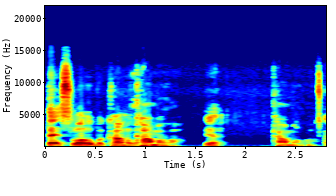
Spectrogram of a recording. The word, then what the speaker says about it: Kamala: Her name is not pronounced like that. 45. Kamala. Oh Lord, not Paul. What? Kamala. That's how you say it. Kamala. Not that slow, but Kamala. Kamala.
